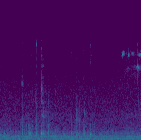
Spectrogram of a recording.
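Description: Faint computer keyboard typing: a few soft, scattered key clicks over near silence.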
